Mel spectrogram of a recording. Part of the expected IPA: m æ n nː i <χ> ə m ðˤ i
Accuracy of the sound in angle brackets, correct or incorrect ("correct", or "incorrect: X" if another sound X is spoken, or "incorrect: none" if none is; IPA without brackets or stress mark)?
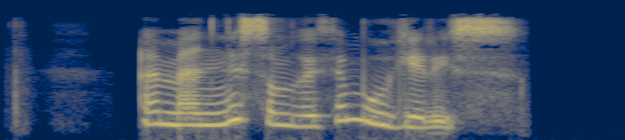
incorrect: s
